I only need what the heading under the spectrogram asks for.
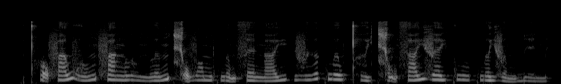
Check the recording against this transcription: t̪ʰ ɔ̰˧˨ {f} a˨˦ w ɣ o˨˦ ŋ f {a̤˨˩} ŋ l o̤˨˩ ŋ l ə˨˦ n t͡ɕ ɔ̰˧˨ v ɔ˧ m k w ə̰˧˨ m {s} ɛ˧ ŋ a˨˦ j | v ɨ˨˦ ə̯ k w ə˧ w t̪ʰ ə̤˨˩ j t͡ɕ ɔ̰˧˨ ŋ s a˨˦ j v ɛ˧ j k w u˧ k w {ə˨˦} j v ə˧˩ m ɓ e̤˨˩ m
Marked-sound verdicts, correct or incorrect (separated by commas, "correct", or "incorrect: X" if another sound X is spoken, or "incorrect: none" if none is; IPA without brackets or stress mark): correct, incorrect: a˧, correct, incorrect: ə˧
